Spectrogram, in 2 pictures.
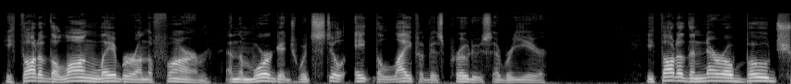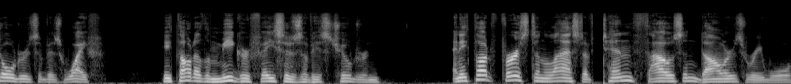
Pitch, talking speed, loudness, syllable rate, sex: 130 Hz, 195 wpm, -19 LUFS, 5.1 syllables/s, male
